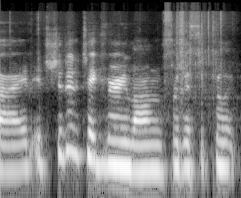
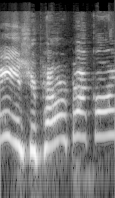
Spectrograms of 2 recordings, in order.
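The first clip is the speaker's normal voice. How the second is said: very high-pitched calling out, yelled; 13 semitones higher than usual. Greeting a viewer on the Gulf Coast while painting, yelling. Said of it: "Sorry, I'm all yelling".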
